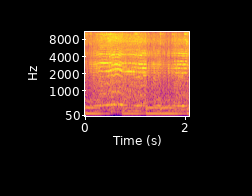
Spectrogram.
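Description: Group of women singing together with hand percussion, amplified over a loudspeaker system.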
